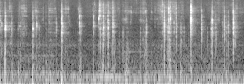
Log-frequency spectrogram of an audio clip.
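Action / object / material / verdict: tap / plastic roller massager / plastic / none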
